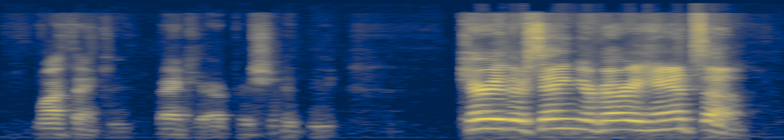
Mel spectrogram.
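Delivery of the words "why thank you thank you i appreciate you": very quiet, sarcastic, mock-gracious tone. Thanking commenters who call the speaker very handsome: sarcastic thanks. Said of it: "I'm just saying it sarcastically".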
